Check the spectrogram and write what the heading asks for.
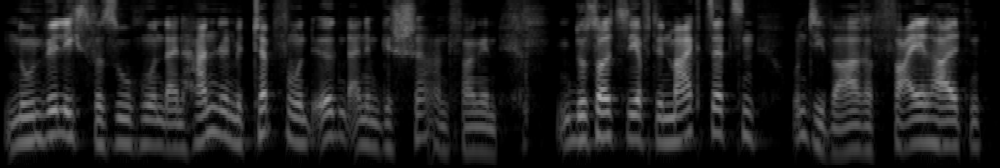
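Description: A man voicing a gruff, poor husband from a fairy tale who scolds and gives orders. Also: medium pitch, normal speed, natural voice. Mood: scolding. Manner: scolding, commanding.

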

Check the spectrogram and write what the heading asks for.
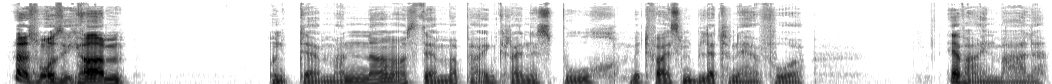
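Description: A man reading a fairy tale aloud in a calm, expressive storytelling manner on a close mic. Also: on the low side, no room sound. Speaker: narrator.

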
